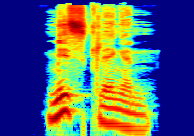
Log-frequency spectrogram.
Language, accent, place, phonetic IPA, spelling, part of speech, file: German, Germany, Berlin, [ˈmɪsˌklɛŋən], Missklängen, noun, De-Missklängen.ogg
- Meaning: dative plural of Missklang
